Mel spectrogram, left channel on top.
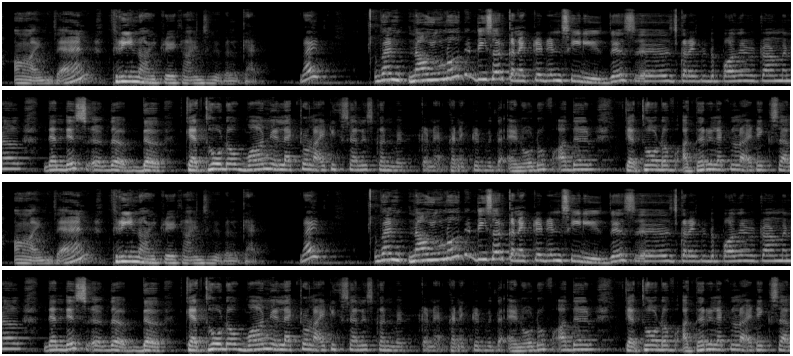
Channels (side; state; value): both; identical; correlation 1.00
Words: ions, and 3 nitrate ions we will get, right? When now you know that these are connected in series. This is connected to the positive terminal, then this the cathode of one electrolytic cell is connected with the anode of other, cathode of other electrolytic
